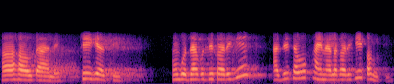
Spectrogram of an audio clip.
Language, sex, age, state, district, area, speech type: Odia, female, 30-45, Odisha, Nayagarh, rural, conversation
